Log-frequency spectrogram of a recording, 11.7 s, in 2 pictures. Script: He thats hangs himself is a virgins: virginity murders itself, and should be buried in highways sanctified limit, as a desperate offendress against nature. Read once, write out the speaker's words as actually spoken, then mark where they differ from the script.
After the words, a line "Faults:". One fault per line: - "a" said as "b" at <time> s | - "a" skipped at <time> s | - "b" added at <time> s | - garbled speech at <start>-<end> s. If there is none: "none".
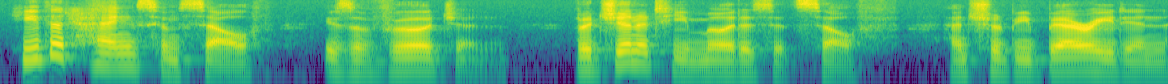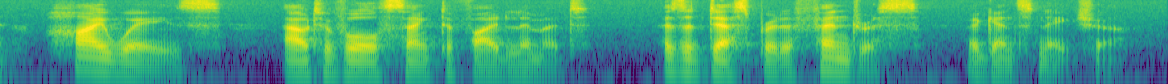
He that hangs himself is a virgin: virginity murders itself, and should be buried in highways out of all sanctified limit, as a desperate offendress against nature.
Faults:
- "thats" said as "that" at 0.2 s
- "virgins" said as "virgin" at 1.9 s
- "out of all" added at 7.3 s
